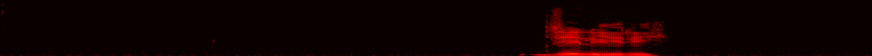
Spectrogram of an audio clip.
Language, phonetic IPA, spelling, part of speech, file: Russian, [dɨˈlʲirʲɪj], делирий, noun, Ru-Delirii.ogg
- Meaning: delirium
